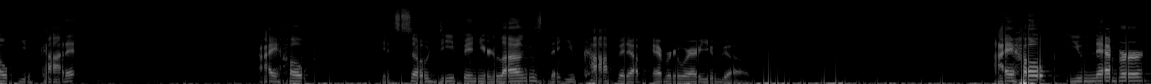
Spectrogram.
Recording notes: the audio is not spectacular this week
